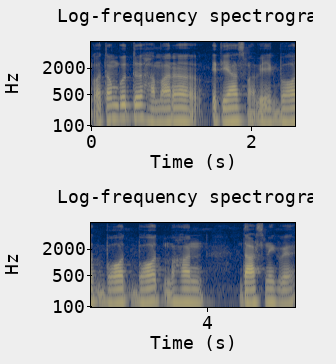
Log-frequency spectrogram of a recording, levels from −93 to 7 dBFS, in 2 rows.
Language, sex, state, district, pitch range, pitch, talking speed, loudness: Garhwali, male, Uttarakhand, Tehri Garhwal, 120-130 Hz, 125 Hz, 155 wpm, -29 LUFS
